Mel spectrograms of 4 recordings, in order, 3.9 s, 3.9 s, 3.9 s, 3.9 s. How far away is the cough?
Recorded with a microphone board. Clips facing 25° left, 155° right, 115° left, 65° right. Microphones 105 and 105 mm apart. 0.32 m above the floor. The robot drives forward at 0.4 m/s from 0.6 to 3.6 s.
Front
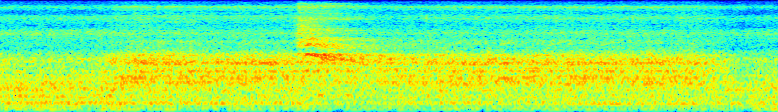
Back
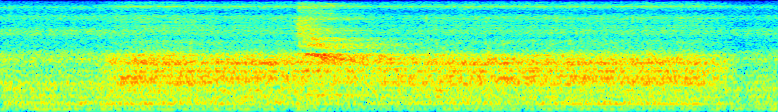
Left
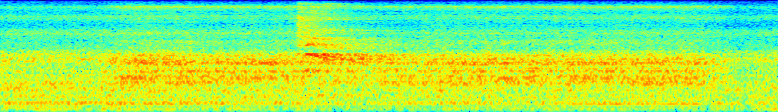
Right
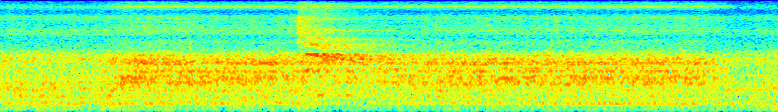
About 1.3 m.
